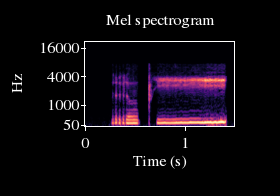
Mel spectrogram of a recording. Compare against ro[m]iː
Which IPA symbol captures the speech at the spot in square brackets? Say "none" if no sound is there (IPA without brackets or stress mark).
pʰ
